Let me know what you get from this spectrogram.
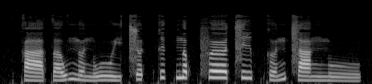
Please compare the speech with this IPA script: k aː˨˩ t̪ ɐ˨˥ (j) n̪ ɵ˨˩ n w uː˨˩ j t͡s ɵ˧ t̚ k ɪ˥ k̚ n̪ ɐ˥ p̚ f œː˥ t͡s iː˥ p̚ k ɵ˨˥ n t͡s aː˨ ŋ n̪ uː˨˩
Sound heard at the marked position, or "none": w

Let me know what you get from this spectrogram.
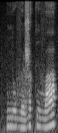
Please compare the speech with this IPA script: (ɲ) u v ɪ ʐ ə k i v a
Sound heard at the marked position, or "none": ɲ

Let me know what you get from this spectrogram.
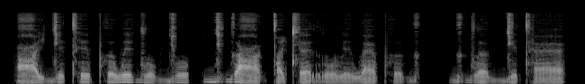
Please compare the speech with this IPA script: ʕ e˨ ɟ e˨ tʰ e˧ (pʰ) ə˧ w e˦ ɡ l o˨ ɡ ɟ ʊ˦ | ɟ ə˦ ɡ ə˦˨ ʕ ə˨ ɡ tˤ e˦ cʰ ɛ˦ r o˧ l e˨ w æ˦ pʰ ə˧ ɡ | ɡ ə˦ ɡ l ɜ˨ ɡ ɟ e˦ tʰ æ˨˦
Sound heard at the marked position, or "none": pʰ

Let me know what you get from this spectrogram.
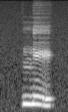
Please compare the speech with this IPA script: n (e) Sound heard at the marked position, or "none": e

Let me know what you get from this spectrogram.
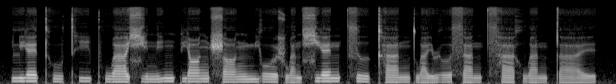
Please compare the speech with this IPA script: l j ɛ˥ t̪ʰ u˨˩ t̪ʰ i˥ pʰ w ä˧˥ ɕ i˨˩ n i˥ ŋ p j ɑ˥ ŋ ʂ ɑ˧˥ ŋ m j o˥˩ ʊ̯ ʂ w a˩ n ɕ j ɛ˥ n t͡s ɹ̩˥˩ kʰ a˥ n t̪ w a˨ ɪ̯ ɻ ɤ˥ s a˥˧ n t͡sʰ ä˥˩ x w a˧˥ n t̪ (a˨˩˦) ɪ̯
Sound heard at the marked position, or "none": a˨˩˦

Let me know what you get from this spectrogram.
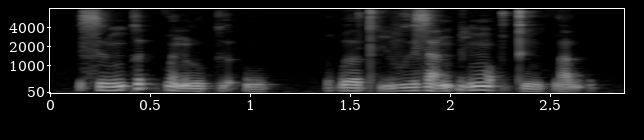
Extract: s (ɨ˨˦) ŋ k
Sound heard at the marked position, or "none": ɨ˨˦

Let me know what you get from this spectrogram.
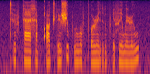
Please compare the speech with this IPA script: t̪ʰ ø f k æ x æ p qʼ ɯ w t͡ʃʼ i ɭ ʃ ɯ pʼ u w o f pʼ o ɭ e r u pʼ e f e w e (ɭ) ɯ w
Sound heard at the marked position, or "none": ɭ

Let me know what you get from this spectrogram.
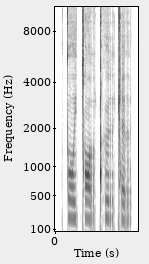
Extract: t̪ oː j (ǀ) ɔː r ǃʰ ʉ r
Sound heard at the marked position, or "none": ǀ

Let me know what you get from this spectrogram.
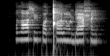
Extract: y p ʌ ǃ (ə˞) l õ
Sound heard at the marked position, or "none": ʌ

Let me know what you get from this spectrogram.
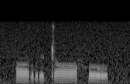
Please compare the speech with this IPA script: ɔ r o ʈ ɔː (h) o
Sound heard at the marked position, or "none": h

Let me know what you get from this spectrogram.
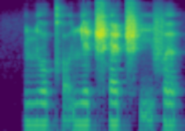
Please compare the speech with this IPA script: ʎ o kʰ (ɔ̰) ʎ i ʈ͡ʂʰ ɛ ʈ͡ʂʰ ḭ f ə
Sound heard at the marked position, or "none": ɔ̰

